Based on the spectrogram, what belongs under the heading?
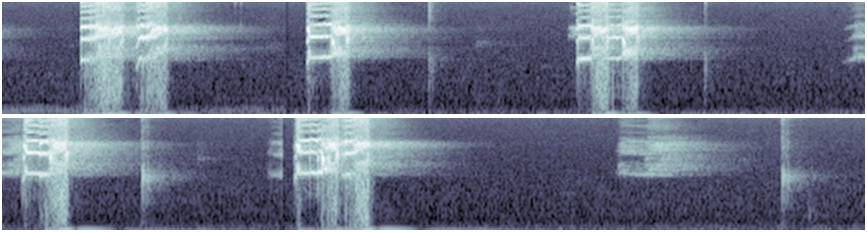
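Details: Lovebird of the fighter type kept by hobbyists, calling to provoke rivals: five shrill, high squawking chirps spaced about a second or more apart, each a short harsh burst, with a fainter call near the end.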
